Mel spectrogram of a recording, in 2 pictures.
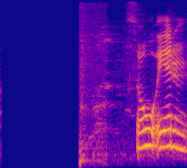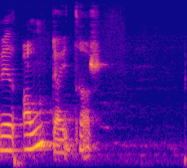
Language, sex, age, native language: Icelandic, male, 8, Icelandic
